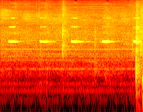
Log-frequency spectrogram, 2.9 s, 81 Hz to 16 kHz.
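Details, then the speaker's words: Electronic leak detector chirps a steady high beep about every 0.6 s while searching a non-cooling transCooler 25 with Secop BD220CL compressor that has lost its refrigerant; the leak was a hole the customer drilled into the evaporator. "Und hier habe ich ein Lecksuchgerät. Und wenn ich jetzt hier alles absuche, ihr hört das vielleicht, wie das"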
